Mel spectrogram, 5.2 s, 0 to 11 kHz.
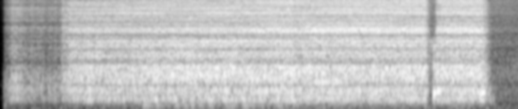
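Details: Sharp GF-6060E radio cassette, powered up before restoration on FM with the aerial raised: steady, loud rushing hiss for about four seconds that stops abruptly at switch-off; FM static with no station received.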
